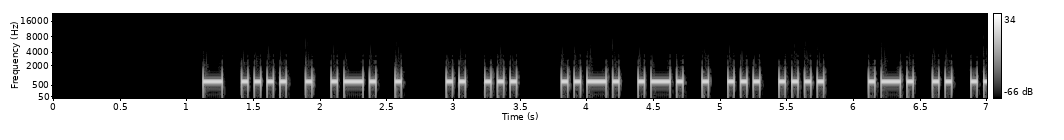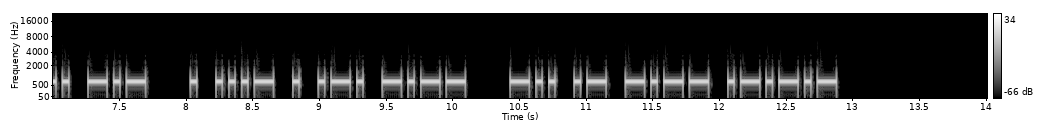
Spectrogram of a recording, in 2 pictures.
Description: Morse code, heard as a keyed tone, about 25 wpm, 700 Hz. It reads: THERE IS FRESH RISK EVERY DAY.
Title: Sentences from Top 1200 Words 25wpm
